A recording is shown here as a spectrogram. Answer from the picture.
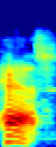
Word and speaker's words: Haas: There could be an HASS that even pronounces that way, but this name came from Denmark, and my granddaddy, he was adamant that we pronounced it Haas.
